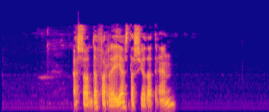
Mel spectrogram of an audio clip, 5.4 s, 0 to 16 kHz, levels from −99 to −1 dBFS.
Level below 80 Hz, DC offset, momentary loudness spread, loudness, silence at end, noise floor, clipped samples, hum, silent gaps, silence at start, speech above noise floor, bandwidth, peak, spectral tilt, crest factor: -58 dBFS; under 0.1%; 10 LU; -17 LUFS; 1.9 s; -77 dBFS; under 0.1%; none; none; 1.45 s; 60 dB; 8 kHz; -2 dBFS; -3.5 dB/octave; 20 dB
